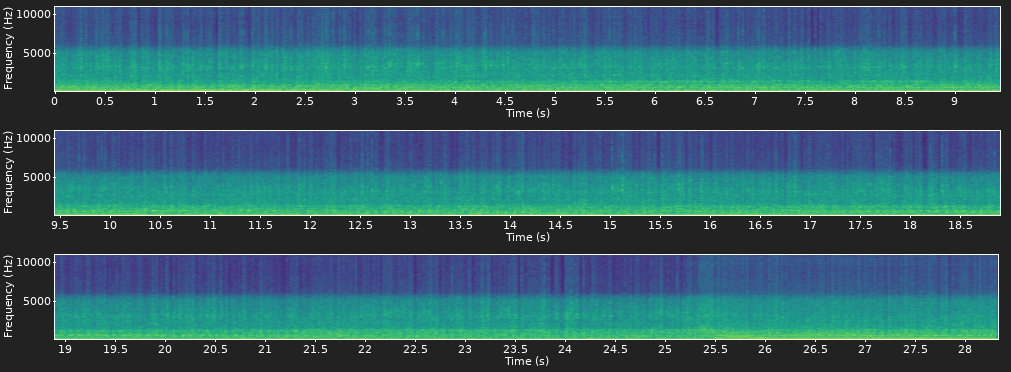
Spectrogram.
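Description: Drag car's engine running loudly and steadily while it sits staged at the starting line, then revving up near the end.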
